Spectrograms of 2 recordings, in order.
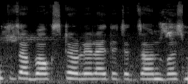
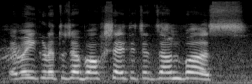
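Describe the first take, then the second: First: Said in the usual way. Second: Calling to the bird. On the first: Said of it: "तिला सांग". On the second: Acted. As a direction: call her over to her box. Mother addresses the bird directly.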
